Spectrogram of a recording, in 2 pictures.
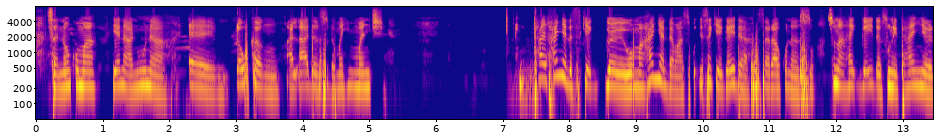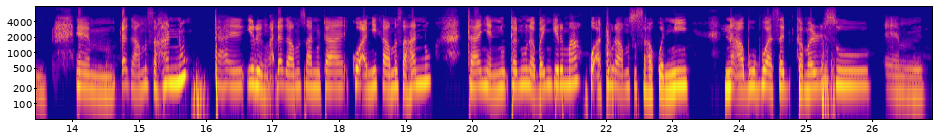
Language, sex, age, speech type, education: Hausa, female, 15-29, spontaneous, tertiary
